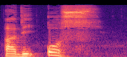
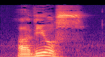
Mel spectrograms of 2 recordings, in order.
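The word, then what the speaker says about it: Adiós: アクセントに気を取られるあまり、アディオス、エスタシオン、シトアード、マジェストオソのように、単語の途中に正門閉鎖を入れてしまう。こういう発音をするとスペイン語としては大変聞き苦しい感じになります。ここは正しく Adios Estación Situado Majestuoso と発音したいところです。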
